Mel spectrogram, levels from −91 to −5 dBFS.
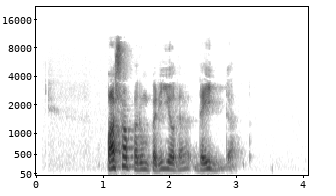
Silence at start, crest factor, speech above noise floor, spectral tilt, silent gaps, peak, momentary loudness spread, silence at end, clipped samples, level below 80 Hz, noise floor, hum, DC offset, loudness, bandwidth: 1.05 s; 24 dB; 53 dB; -4 dB/octave; none; -6 dBFS; 20 LU; 1.15 s; under 0.1%; -84 dBFS; -80 dBFS; none; under 0.1%; -27 LUFS; 11 kHz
